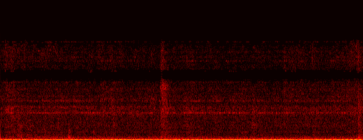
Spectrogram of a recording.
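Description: Steady low mechanical hum of machinery running in a race team's hauler, with a couple of faint ticks.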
